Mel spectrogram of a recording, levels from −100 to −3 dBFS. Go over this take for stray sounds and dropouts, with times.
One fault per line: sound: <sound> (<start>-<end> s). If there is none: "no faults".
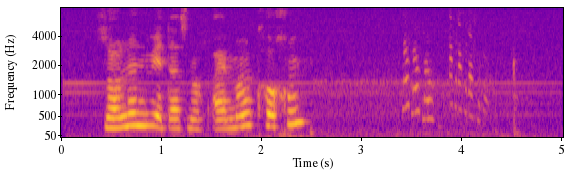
sound: chirp (3.4-4.3 s)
